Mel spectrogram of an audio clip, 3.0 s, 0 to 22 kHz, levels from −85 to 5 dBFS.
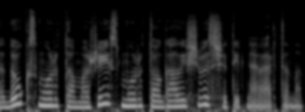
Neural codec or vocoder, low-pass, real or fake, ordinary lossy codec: autoencoder, 48 kHz, 128 numbers a frame, DAC-VAE, trained on Japanese speech; 19.8 kHz; fake; MP3, 64 kbps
